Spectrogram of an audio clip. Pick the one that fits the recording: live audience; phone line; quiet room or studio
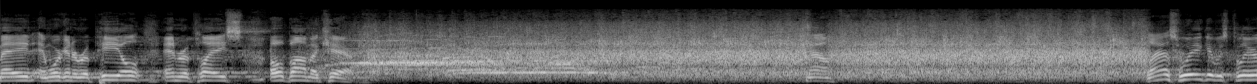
live audience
